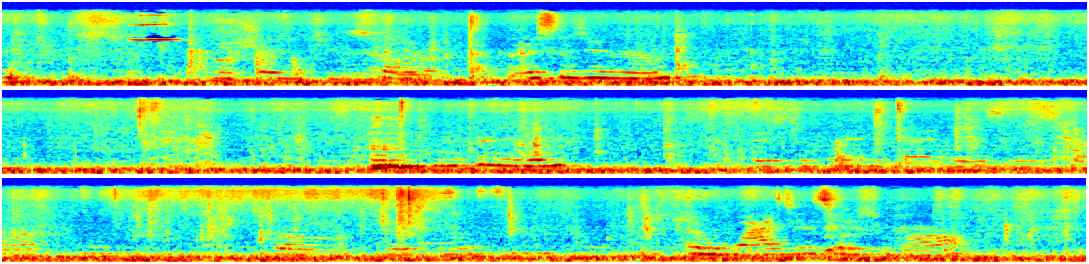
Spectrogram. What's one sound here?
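Children talk quietly nearby in a room.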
